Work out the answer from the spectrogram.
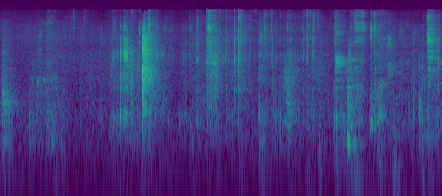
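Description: Close-up sounds of a person biting and chewing food eaten by hand: irregular bites and chews, loudest a little under two seconds in.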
